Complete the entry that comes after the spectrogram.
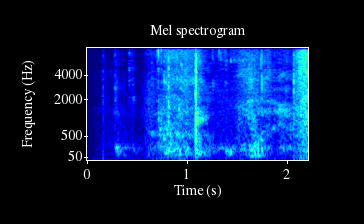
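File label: "shan1yang2" Mandarin Chinese, female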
